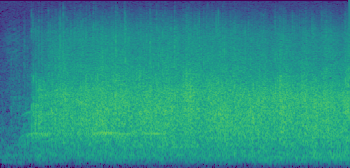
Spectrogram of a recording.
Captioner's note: audience applauding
